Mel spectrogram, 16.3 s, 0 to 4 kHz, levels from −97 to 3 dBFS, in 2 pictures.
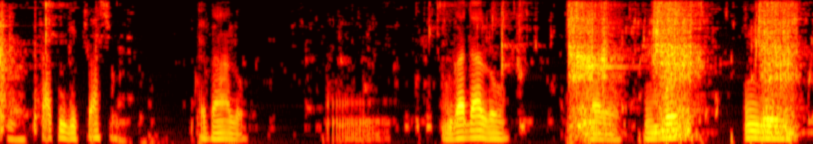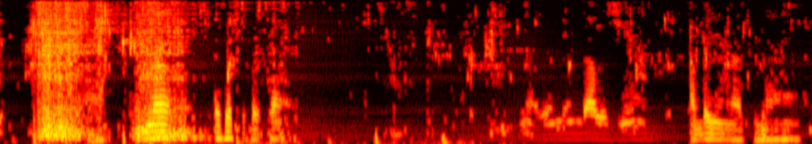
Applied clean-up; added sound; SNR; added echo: classical method spectral subtraction.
